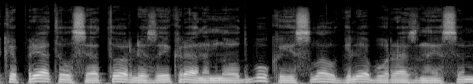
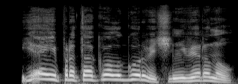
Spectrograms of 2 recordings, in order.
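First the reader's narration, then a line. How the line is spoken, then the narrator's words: Giggling. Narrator (Russian): хихикнул Борька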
